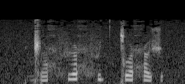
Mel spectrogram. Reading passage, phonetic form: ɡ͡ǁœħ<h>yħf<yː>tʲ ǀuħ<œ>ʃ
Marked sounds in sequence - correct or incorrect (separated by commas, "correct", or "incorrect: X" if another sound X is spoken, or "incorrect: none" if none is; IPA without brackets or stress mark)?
incorrect: f, incorrect: y, incorrect: ɵ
